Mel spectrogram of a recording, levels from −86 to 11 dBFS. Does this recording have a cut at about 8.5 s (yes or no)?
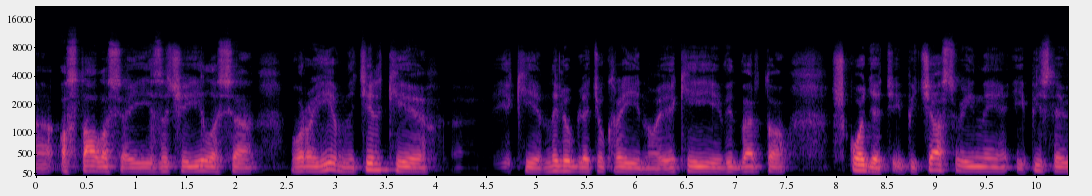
no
